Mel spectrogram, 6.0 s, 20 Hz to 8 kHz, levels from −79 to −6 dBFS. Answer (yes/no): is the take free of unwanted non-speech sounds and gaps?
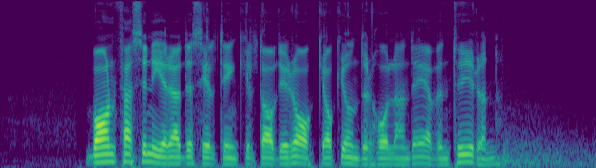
yes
